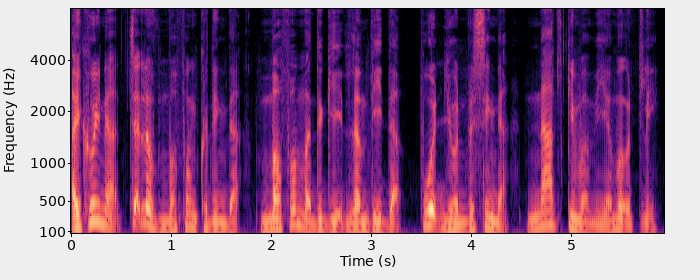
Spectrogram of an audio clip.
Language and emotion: Manipuri, happy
